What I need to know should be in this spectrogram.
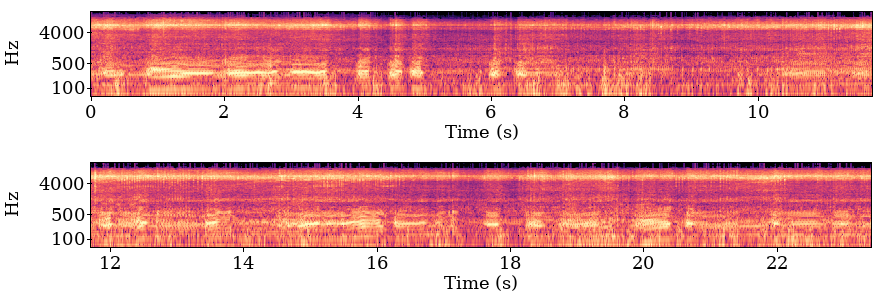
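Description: A dirt bike engine hums and revs up close, rising and falling in pitch.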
